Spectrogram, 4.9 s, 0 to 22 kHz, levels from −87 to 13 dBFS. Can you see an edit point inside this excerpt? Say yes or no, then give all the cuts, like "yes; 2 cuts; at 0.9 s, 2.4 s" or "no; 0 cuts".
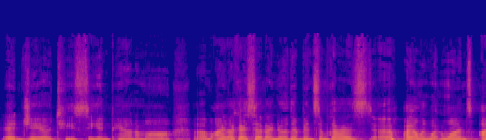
no; 0 cuts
